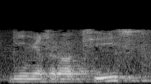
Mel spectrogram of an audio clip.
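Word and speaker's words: ديمقراطيس: زیمقراطیس هم بعضی ها نوشتن، اینجا دیمقراطیس نوشت، مهم نیست، چون زی جوری تلفظ میشه که مثل داره، یعنی زبان میاد سر صنایای بالایی میخونه، اونجوری تلفظ میشه، گاهی دار شنیده میشه، لذا میگه دیمقراطیس.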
